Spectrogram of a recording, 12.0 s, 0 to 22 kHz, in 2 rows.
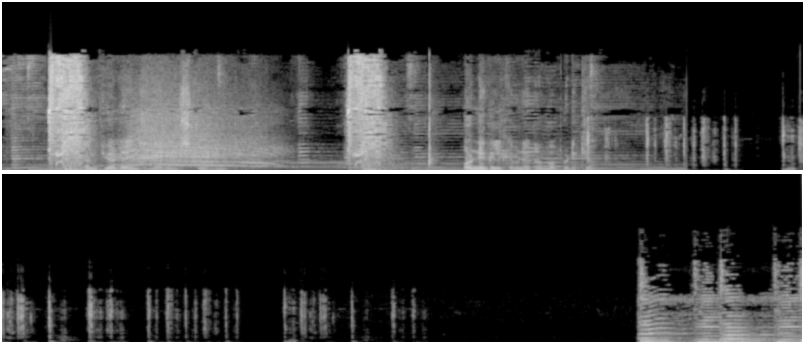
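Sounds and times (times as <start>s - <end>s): laptop keyboard typing: 4.5s - 9.2s.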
